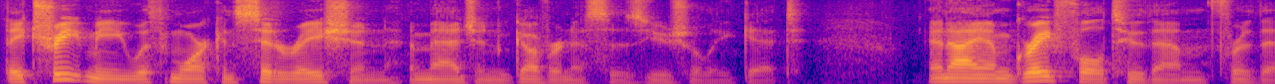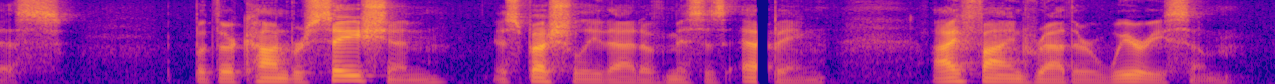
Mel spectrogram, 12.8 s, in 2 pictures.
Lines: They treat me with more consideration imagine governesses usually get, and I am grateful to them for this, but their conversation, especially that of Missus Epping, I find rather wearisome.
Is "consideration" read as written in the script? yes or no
yes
